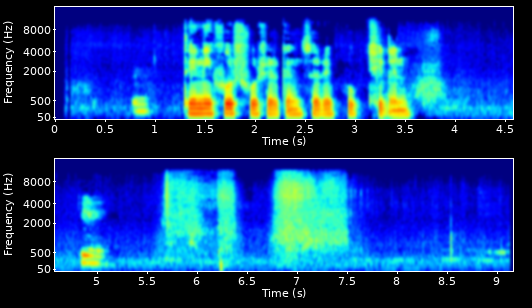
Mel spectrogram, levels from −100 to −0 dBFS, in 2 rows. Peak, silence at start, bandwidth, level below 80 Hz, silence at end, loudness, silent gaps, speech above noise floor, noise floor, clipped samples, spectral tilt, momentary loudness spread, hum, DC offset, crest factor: -6 dBFS; 0.8 s; 11.5 kHz; -70 dBFS; 1.65 s; -26 LUFS; none; 41 dB; -66 dBFS; under 0.1%; -5.5 dB/octave; 23 LU; none; under 0.1%; 22 dB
